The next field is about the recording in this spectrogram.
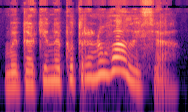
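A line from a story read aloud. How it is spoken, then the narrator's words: Shocked exclamation. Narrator (Ukrainian): вражено вигукнула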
